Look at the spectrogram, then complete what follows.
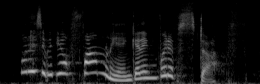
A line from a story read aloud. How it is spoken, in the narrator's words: Rodney asked indignantly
